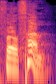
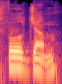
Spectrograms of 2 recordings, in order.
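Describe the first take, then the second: First: The middle consonant is an F sound. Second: The middle consonant is a J sound. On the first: "though it could be pronounced Full Fum" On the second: "It's Full Jum"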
